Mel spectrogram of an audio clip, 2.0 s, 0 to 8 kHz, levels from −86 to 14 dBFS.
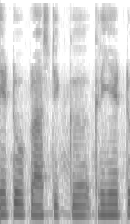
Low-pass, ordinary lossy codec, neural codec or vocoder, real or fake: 7.2 kHz; MP3, 32 kbps; none; real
